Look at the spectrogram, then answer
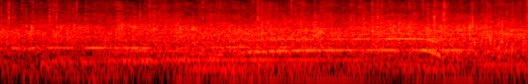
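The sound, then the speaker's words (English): A church audience claps for Jesus after a sermon and prayer, a dense, steady wash of applause that holds at an even level throughout, with faint sustained musical tones humming beneath it. “Come on, give Jesus a great hand clap.”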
